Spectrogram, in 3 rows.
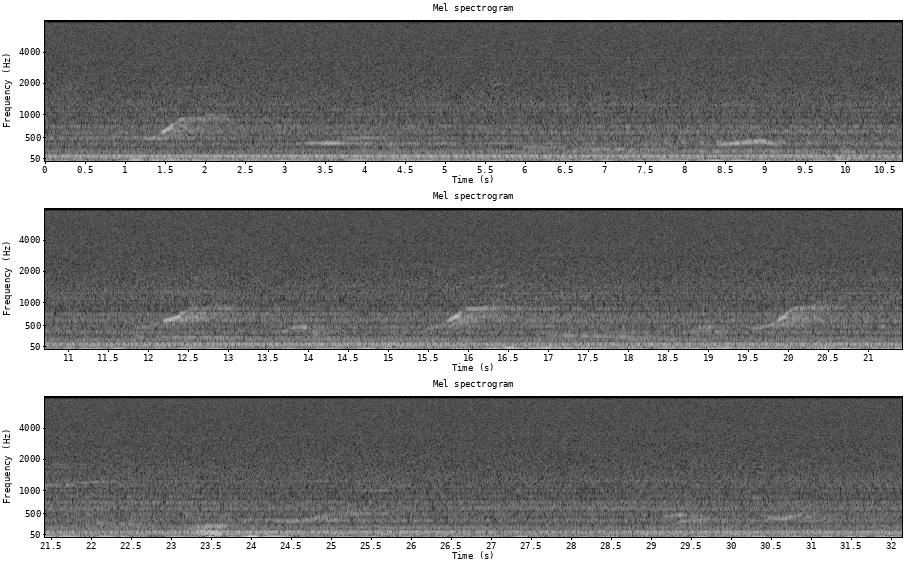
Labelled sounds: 1.6	2.2	humpback whale, 0.80 to 1.0 kHz
12.4	12.8	humpback whale, 0.80 to 0.96 kHz
16.0	16.4	humpback whale, 0.80 to 1.0 kHz
20.0	20.4	humpback whale, 0.80 to 1.1 kHz

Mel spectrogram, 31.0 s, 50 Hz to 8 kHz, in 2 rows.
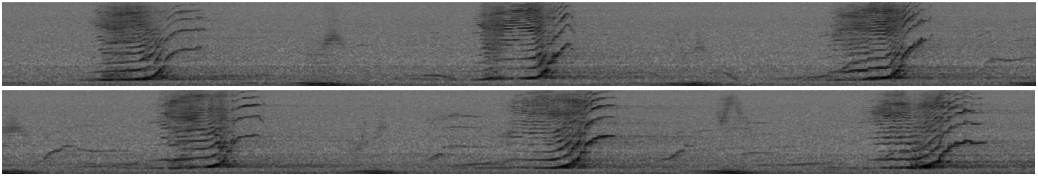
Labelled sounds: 1.4	3.1	humpback whale, 0.83 to 7.2 kHz
4.9	5.6	humpback whale, 1.6 to 2.4 kHz
7.1	8.6	humpback whale, 0.80 to 8.0 kHz
12.3	14.5	humpback whale, 0.80 to 7.7 kHz
14.8	17.1	humpback whale, 0.80 to 2.2 kHz
17.7	19.8	humpback whale, 0.80 to 7.8 kHz
22.1	24.8	humpback whale, 0.80 to 7.6 kHz
26.7	27.0	humpback whale, 0.80 to 2.5 kHz
28.4	30.3	humpback whale, 0.80 to 6.9 kHz

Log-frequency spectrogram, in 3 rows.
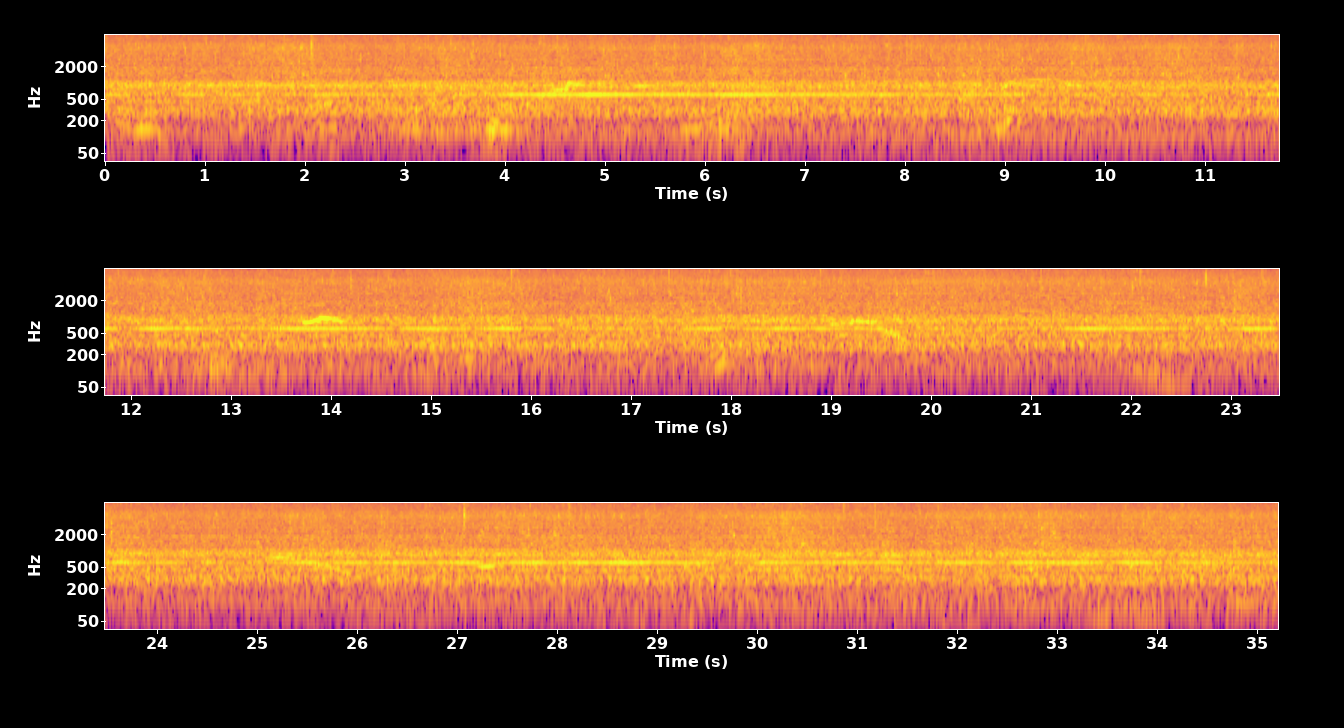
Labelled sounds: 4.5	4.8	humpback whale, 0.78 to 1.1 kHz
9.2	9.5	humpback whale, 1.1 to 1.2 kHz
13.7	14.1	humpback whale, 0.78 to 1.0 kHz
19.1	19.5	humpback whale, 0.78 to 0.94 kHz

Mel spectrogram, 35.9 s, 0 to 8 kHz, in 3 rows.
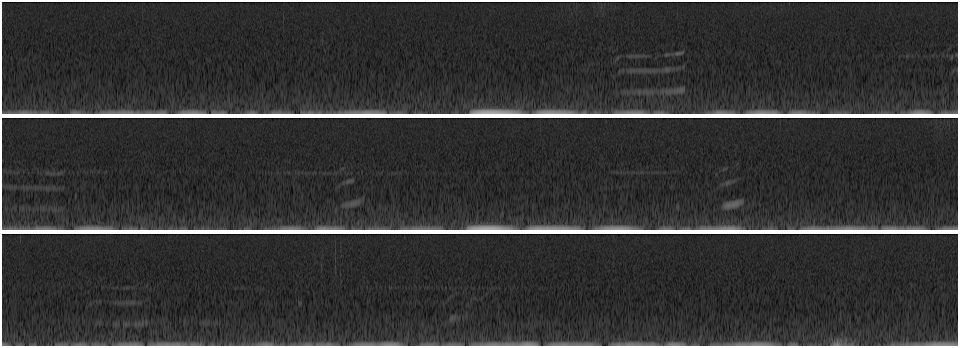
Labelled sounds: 7.2	8.7	killer whale, Bigg's (transient), AT1 transient, 0.51 to 3.1 kHz
11.0	13.4	killer whale, Bigg's (transient), AT1 transient, 0.42 to 2.6 kHz
15.0	17.8	killer whale, Bigg's (transient), AT1 transient, 0.53 to 2.6 kHz
19.3	21.3	killer whale, Bigg's (transient), AT1 transient, 0.59 to 2.3 kHz
24.9	27.8	killer whale, Bigg's (transient), AT1 transient, 0.38 to 2.1 kHz
28.3	31.5	killer whale, Bigg's (transient), AT1 transient, 0.41 to 2.0 kHz

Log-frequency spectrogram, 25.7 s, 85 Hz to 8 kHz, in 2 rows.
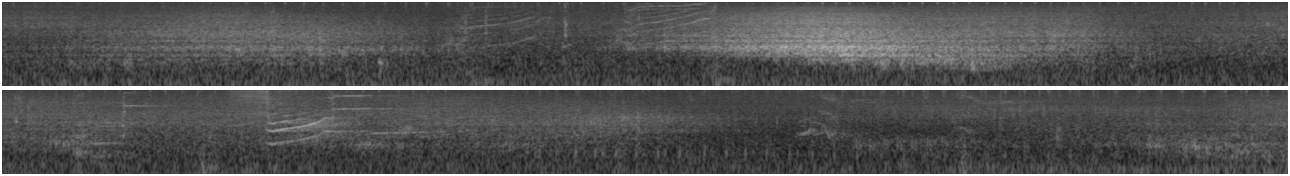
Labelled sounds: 4.4	5.6	killer whale, southern Alaska resident, 0.32 to 7.0 kHz
6.0	7.2	killer whale, southern Alaska resident, 0.60 to 8.0 kHz
13.5	14.5	killer whale, southern Alaska resident, 0.23 to 7.0 kHz
15.4	16.8	killer whale, southern Alaska resident, 0.28 to 8.0 kHz
20.7	21.8	killer whale, southern Alaska resident, 0.41 to 6.3 kHz
22.3	23.4	killer whale, southern Alaska resident, 0.55 to 6.0 kHz

